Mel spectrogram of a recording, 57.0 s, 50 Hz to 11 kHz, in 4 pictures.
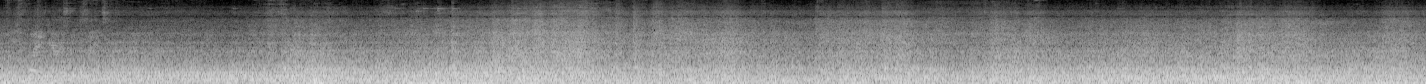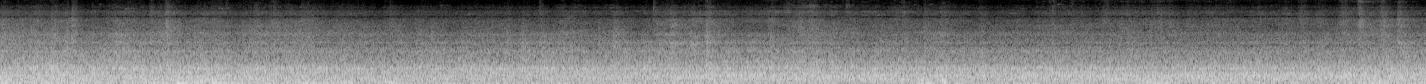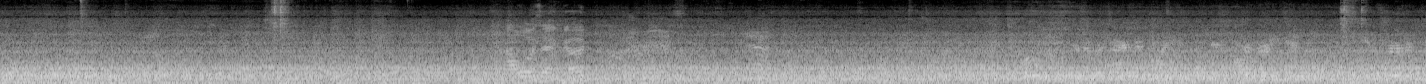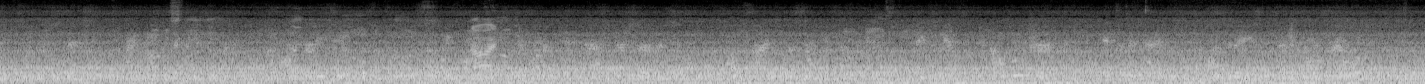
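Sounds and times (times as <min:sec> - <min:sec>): subway train wheels rumbling on rail: 0:00.0 - 0:57.0
clicks at rail joints: 0:31.2 - 0:31.6.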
